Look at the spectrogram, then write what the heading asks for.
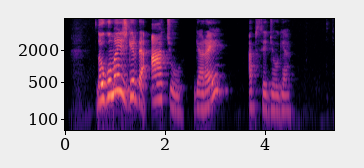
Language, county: Lithuanian, Tauragė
